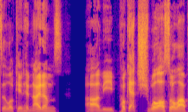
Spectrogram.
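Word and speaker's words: Pokétch: How do you say it? – Poketch. – Poketch. That's a Poketch. – Like Etch a Sketch.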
